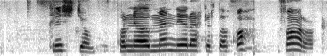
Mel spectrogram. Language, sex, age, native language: Icelandic, male, 11, Icelandic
